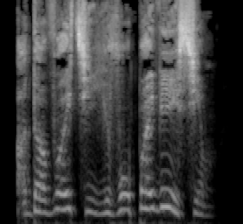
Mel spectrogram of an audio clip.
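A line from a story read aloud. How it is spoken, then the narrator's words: Whispered suggestion. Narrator (Russian): шепотом предложил Максимилиан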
